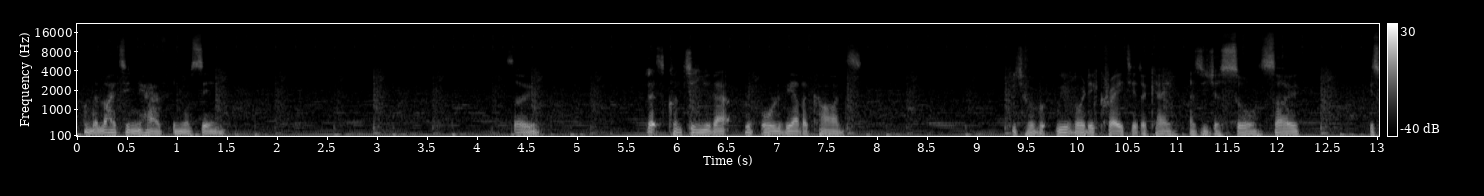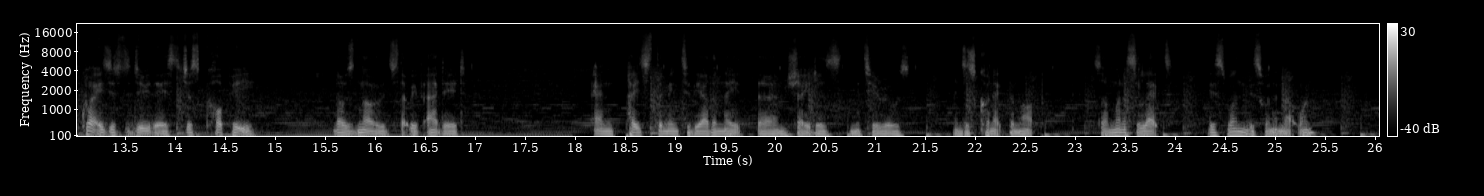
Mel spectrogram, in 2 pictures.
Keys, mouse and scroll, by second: 0.6 click, 1.3 KP_0, 1.5 Return, 3.5 middle click, 5.1 middle click, 6.0 middle click, 7.2 middle click, 8.7 scroll up 1, 10.5 shift+middle click, 11.6 shift+middle click, 14.2 click, 15.0 KP_Decimal, 15.3 KP_5, 15.5 Return, 16.9 scroll down 1, 17.7 middle click, 18.9-19.3 scroll down 1, 20.1 middle click, 21.3-21.7 scroll down 1, 22.0 shift+middle click, 23.2 middle click, 24.2 scroll up 1, 24.9 click, 25.1 shift+click, 25.4 shift+click, 25.7 ctrl+c.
